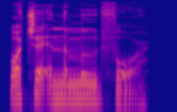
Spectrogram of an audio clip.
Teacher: the word you has been reduced to cha.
